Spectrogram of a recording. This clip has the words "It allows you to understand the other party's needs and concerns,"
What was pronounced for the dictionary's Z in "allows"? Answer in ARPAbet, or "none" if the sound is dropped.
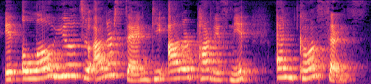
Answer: none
